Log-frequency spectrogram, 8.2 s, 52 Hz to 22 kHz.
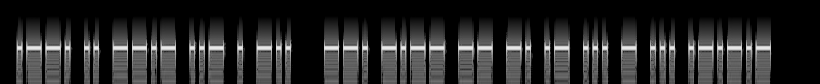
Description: Morse code, heard as a keyed tone, about 25 wpm, 700 Hz. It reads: PIQUED GYMNASTS.
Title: Pangram Challenge v2 - 25wpm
